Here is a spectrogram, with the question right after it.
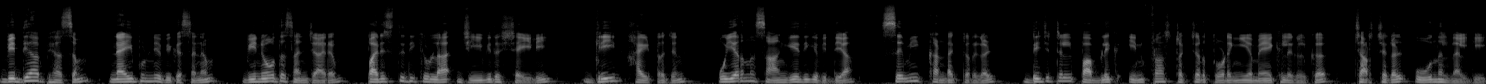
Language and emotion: Malayalam, neutral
